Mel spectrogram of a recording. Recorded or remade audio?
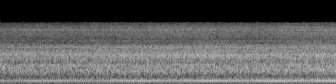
recorded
